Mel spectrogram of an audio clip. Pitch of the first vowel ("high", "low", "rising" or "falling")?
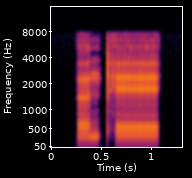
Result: rising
